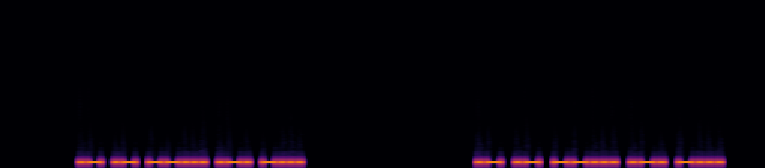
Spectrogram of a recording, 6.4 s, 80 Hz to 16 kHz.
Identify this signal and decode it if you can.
Morse code, heard as a keyed tone, about 30 wpm, 700 Hz. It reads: AA7RB AA7RB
